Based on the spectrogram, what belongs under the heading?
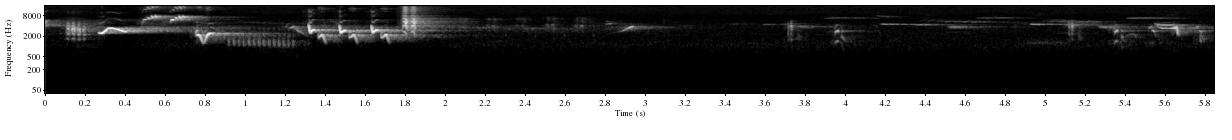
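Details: Asian brown flycatcher song used to tutor songbirds: loud sharp twittering chips and short trills, then quieter spaced high notes after a pause.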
